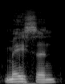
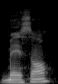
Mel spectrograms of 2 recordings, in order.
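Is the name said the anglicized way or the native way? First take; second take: anglicized; native. First: The name is said with an anglicized pronunciation. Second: The name is said with its native pronunciation. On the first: This is how English speakers usually say it. The speaker calls it wrong. "Us gringos say Mason" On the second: This is how the name's owner says it. The speaker calls it right. "he said it's Maison DesChamps"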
